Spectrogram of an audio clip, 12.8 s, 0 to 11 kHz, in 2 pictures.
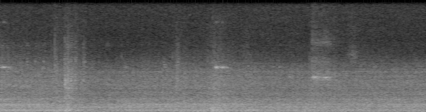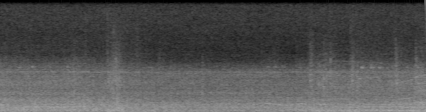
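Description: Mercedes-Benz Citaro C2 Euro 6 city bus under way, heard from inside the passenger cabin: a steady low engine and running drone that grows louder near the end.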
